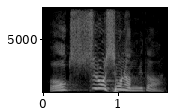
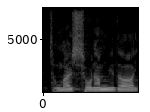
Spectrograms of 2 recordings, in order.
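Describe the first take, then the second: First: Loud, punchy Gyeongsang imitation; Gyeongsang dialect. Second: Said in the usual way. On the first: Preacher shows how Gyeongsang people say it, Gyeongsang dialect. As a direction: put on a Gyeongsang accent, punching 억수로. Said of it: "이렇게 이야기해요. 경상도 사람들은". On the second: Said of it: "경상도 사람들은 어떻게 말할까?".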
